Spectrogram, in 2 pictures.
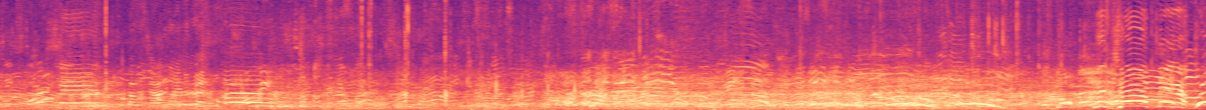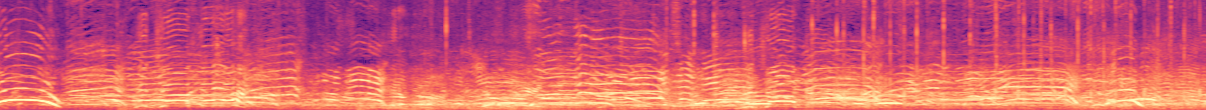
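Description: Crowd of spectators talking over one another, with raised voices calling out to the runners, loudest around the middle.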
